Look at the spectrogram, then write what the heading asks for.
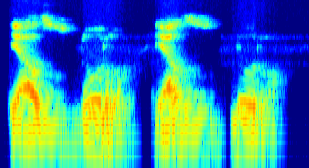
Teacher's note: Jadi ismam di sini maksudnya adalah mencampur suara shad dengan zai.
